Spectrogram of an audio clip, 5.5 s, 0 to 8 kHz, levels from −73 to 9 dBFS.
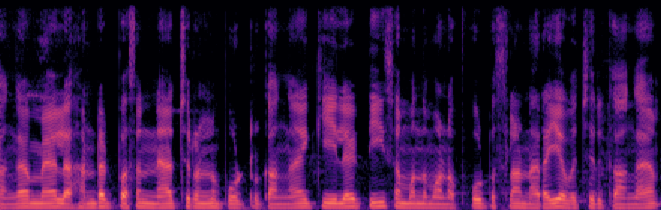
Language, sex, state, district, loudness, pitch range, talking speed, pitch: Tamil, male, Tamil Nadu, Namakkal, -20 LUFS, 135-145 Hz, 130 wpm, 140 Hz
